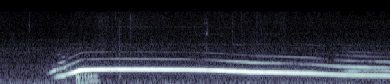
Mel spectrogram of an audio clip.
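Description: A single howl from a live wolf rises quickly, then holds a long, steady, mournful tone that slowly sinks in pitch. It is loud and clear over faint background hiss, with no talking.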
